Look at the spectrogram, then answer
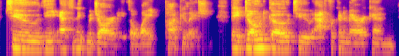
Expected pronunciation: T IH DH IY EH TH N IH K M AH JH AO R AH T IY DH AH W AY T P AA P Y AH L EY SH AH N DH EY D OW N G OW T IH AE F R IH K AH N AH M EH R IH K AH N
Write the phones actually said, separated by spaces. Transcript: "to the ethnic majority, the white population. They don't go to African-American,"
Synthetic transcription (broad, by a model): T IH DH IY EH TH N IH K M AH JH AO R AH T IY DH AH W AY T P AA P Y AH L EY SH AH N DH EY D OW N G OW T IH AE F R IH K AH N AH M EH R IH K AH N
